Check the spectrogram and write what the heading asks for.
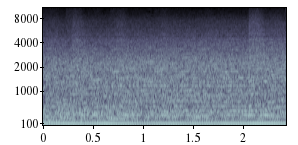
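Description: Instrumental electronic trance music: a long-held low bass note under a thick, hissing wash of synth pads and noise.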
